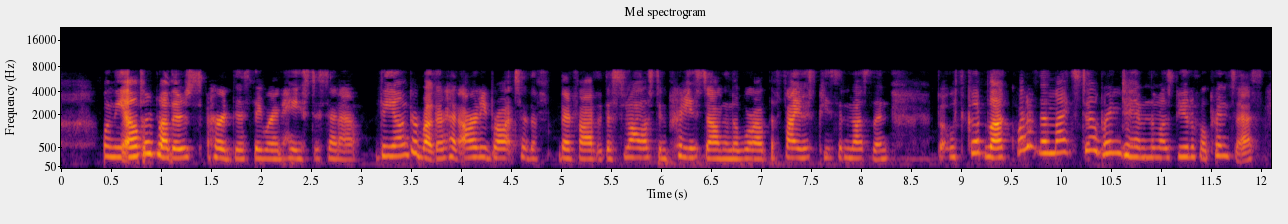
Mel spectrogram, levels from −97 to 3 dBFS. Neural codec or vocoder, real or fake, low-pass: codec, 16 kHz in and 24 kHz out, 1.1 kbps, FireRedTTS-2 codec; fake; 7.2 kHz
